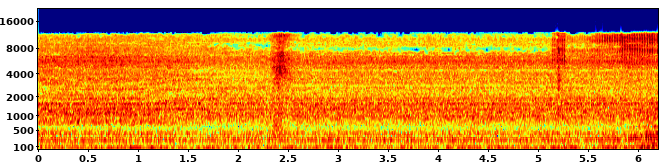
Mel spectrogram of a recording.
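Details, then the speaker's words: Old Lennox rooftop gas unit, newly replaced inducer motor after old one kept pressure switch from closing: even, steady low hum with burners lit, no rattle or grind; new inducer much quieter, running healthy. "give this new motor chance see what it does way quieter much much quieter"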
